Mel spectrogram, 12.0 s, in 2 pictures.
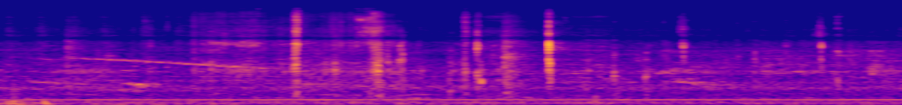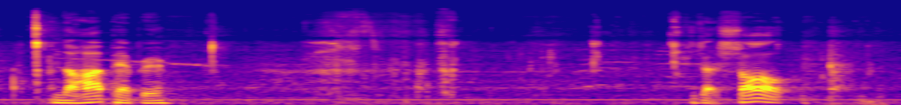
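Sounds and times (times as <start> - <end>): chewing crunchy fruit: 0.3 - 12.0.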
